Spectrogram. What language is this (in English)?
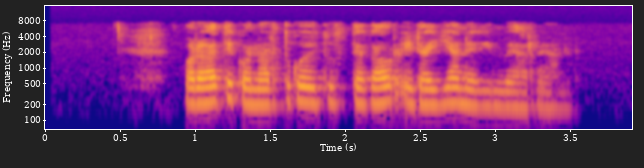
Basque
